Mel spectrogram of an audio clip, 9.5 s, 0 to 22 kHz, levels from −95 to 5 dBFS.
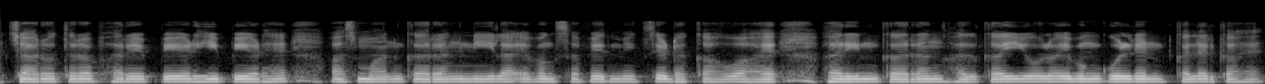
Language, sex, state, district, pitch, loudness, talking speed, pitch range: Hindi, male, Bihar, Gopalganj, 125 Hz, -24 LUFS, 175 wpm, 125-130 Hz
